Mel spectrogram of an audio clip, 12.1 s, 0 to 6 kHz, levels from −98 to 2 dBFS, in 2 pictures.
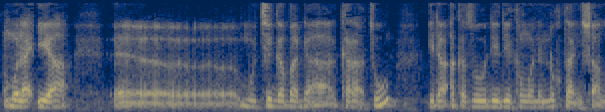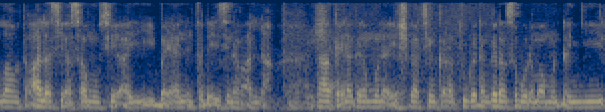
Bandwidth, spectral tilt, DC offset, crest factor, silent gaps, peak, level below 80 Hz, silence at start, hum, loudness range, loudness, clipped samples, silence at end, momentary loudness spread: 5.8 kHz; -6.5 dB/octave; under 0.1%; 20 dB; none; -14 dBFS; -72 dBFS; 0.05 s; none; 5 LU; -35 LUFS; under 0.1%; 0 s; 9 LU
